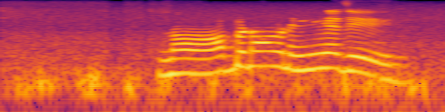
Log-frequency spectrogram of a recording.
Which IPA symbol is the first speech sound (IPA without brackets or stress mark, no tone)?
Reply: n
